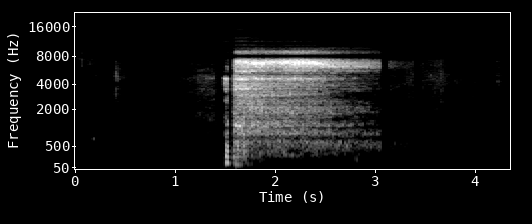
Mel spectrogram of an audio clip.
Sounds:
Sigh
